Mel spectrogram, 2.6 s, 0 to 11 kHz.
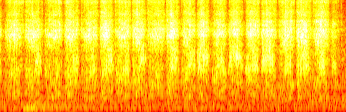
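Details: Toyota Hilux 1KZ clutch release bearing, removed during engine rebuild, turned by hand: gritty, rasping scrape pulsing about six times a second. Bearing is worn out.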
